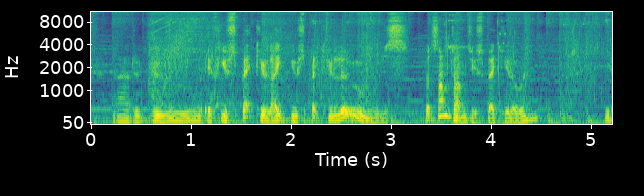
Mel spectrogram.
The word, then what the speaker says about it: speculoos: Because I think technically it's meant to be pronounced speculoos, but, I mean, let's be honest, it's got loo in the end of the word, so for me it's always going to be speculoos.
